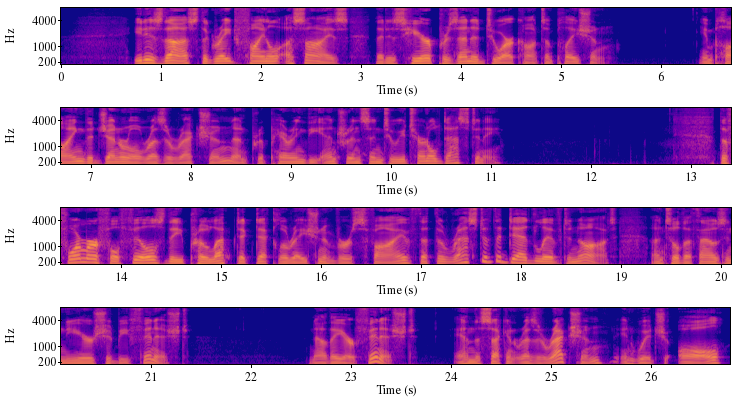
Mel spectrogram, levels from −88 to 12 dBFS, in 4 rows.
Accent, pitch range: American, 95-130 Hz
